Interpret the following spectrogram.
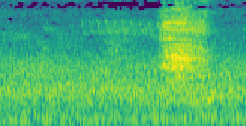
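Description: A single short crow caw about one and a half seconds in, over a steady background hiss.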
